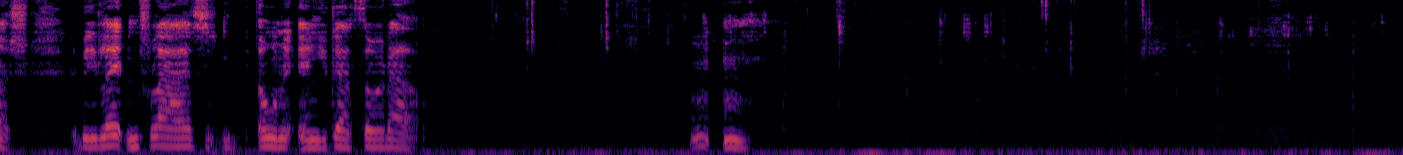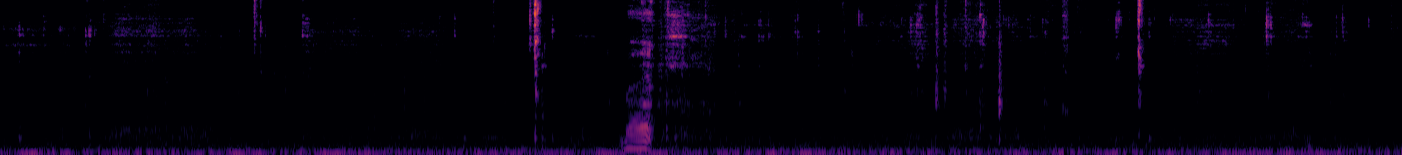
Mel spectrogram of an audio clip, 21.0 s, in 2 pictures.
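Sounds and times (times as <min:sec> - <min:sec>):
close-up chewing: 0:03.6 - 0:21.0.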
